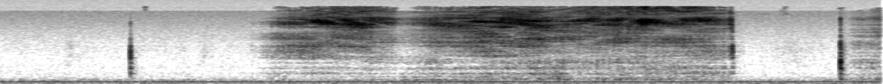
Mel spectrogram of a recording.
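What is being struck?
Chalk stick on a slate chalkboard.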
